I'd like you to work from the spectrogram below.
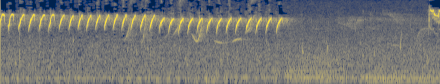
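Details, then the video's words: A steady, very fast trill of high piercing notes from a pleci (white-eye), the bustomi 'nembak ziperrr', running nearly three seconds before stopping, with a brief note at the end. "Bustomi NEmbak Ziperrr Mudah DI Tiru"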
